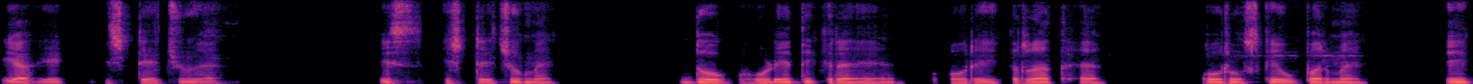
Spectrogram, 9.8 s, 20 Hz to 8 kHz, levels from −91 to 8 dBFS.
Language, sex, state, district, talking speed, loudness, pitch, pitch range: Hindi, male, Bihar, Jahanabad, 135 wpm, -30 LUFS, 110 Hz, 110-115 Hz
